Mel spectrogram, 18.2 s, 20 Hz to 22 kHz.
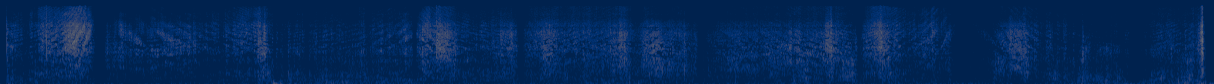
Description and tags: Queneau frot metal 02
prise de son de regle qui frotte
metal, frottement, clang, metallic, piezo, cycle, steel, rattle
